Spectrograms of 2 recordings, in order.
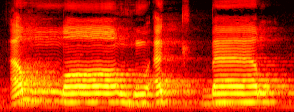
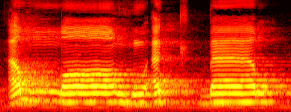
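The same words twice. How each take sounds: First: The vowel after b in Akbar is drawn out. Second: The same.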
